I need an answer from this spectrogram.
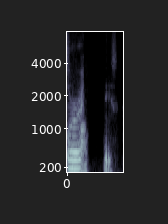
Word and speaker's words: Hippocrates: You could put those two side by side, and Are you pronouncing Hippocrates right? Is it Hippocrates? It's Hippocrates.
